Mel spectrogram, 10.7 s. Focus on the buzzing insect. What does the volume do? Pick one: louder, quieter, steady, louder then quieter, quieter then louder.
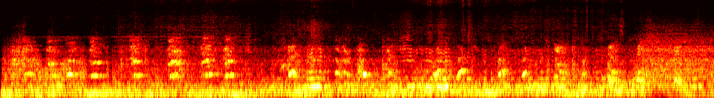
louder.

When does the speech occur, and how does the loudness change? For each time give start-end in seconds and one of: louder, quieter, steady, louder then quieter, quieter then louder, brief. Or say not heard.
not heard.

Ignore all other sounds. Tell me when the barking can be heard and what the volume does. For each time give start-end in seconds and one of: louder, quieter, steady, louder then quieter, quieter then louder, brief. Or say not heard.
0.1-10.2 steady.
